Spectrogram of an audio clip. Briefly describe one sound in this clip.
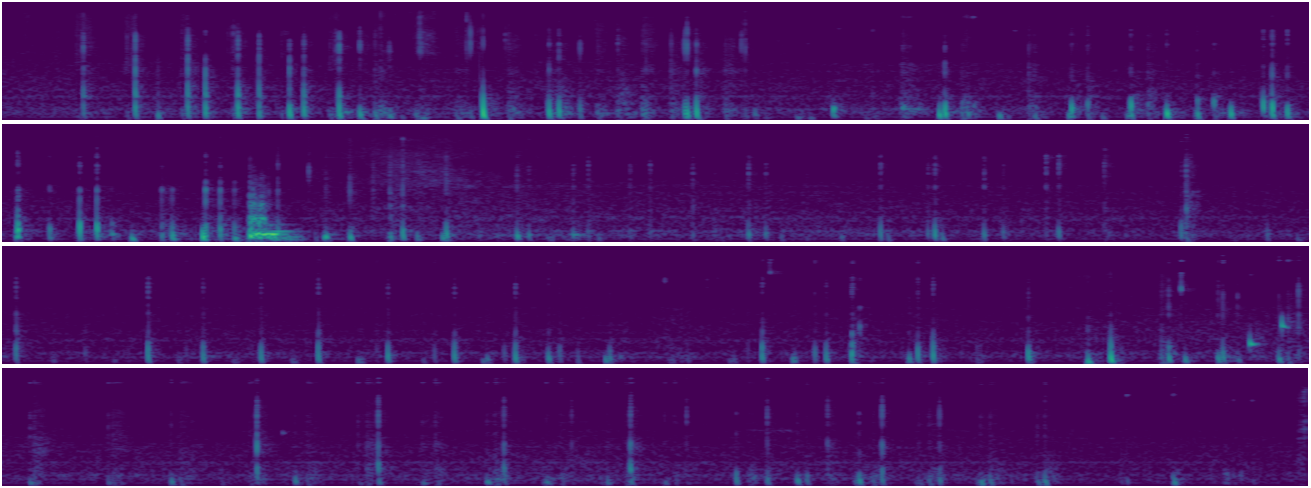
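Fingernails tap and click on a glass bottle close to a microphone.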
